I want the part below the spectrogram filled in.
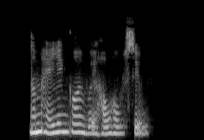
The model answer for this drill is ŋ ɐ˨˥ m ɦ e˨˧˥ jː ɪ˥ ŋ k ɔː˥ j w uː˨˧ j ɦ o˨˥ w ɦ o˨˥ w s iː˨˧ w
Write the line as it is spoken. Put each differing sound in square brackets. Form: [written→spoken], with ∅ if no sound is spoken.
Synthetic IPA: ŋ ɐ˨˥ m ɦ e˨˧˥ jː ɪ˥ ŋ k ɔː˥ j w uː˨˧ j ɦ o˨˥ w ɦ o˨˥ w s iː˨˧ w

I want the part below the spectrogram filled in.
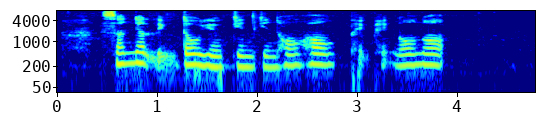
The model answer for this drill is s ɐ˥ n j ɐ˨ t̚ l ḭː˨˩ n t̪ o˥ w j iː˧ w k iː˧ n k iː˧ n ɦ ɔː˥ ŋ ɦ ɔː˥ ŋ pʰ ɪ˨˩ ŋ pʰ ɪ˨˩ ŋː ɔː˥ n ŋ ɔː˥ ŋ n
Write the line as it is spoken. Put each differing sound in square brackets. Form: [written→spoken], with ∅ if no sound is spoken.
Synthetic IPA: s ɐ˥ n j [ɐ˨→ɐ˥] t̚ l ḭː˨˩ n t̪ o˥ w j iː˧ w k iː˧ n k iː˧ n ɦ ɔː˥ ŋ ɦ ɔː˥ ŋ pʰ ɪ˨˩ ŋ pʰ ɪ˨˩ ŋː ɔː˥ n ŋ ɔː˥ [ŋ→∅] n

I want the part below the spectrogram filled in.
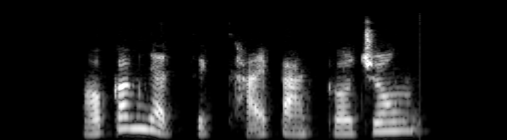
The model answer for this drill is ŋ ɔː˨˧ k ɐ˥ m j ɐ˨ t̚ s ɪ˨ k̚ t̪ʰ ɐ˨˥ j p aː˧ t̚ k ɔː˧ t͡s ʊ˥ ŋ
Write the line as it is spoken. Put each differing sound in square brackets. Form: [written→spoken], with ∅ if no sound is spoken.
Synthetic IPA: ŋ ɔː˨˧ k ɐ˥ m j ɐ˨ t̚ [s→t͡s] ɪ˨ k̚ t̪ʰ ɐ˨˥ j p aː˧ t̚ k ɔː˧ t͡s ʊ˥ ŋ

